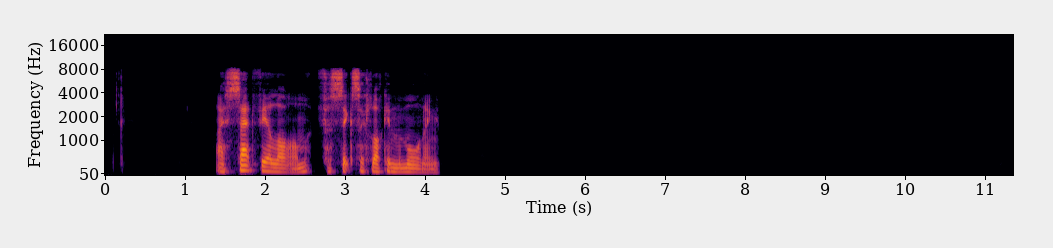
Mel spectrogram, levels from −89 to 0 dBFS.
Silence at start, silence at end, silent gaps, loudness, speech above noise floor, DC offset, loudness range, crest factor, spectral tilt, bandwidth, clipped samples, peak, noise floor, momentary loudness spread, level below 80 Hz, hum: 1.4 s; 7.2 s; none; -28 LUFS; 57 dB; under 0.1%; 11 LU; 28 dB; -3 dB/octave; 8.4 kHz; under 0.1%; -6 dBFS; -86 dBFS; 14 LU; -76 dBFS; none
